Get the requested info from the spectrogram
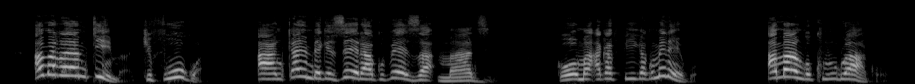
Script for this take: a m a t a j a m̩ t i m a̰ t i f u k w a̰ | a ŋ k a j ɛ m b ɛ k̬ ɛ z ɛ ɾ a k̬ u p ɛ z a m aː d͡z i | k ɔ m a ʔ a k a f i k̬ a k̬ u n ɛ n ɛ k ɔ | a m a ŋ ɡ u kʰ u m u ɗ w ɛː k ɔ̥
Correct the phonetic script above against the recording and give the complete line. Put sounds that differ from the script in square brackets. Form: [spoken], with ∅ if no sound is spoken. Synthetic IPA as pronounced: a m a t a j a m̩ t i m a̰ [t͡ʃ] i f u k w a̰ | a ŋ k a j ɛ m b ɛ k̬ ɛ z ɛ ɾ a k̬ u p ɛ z a m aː d͡z i | k ɔ m a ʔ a k a f i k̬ a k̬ u [m] ɛ n ɛ k ɔ | a m a ŋ ɡ [ɔ] kʰ u m u ɗ w [aː] k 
